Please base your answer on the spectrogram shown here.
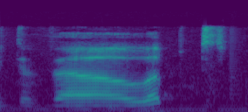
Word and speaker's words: developed: Okay, your top teeth are going to go right on top of your bottom lip.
